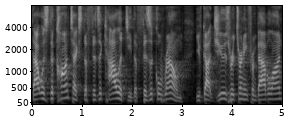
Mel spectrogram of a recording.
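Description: With an animated tone and ordinary pitch variation, a man of fairly high pitch talks at a fairly quick pace in a very clean recording with a silent background. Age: 40s. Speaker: pastor. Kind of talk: sermon.

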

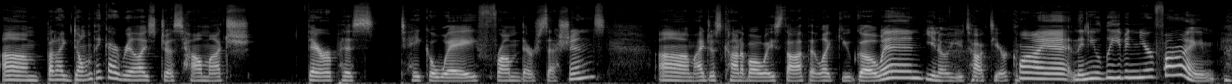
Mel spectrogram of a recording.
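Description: A woman with an American accent has a plain, everyday voice at medium pitch, lively intonation, and a moderate pace. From US South, Knoxville, Tennessee. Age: 20s. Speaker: administrative assistant and social work student. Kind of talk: casual chat. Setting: studio.

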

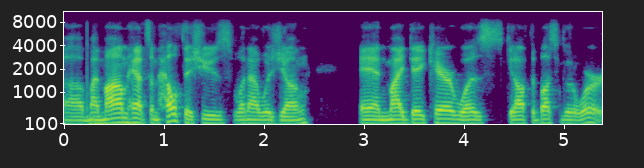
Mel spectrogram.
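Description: At a moderate pace over a quiet background, a man with a plain, everyday voice speaks at medium pitch with fairly even intonation. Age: 40s. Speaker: heating, cooling and plumbing business owner. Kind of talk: casual interview.

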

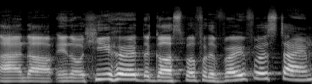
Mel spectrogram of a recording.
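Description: Here a man speaks in an animated tone. His intonation is lively. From Trinidad and Tobago. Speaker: visiting preacher. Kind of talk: sermon.

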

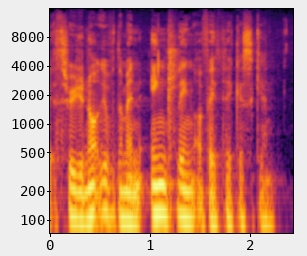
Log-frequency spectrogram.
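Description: On a very clean recording with a silent background, a man speaks in a London accent with monotone, flat intonation. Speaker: poet. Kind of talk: poetry reading; casual talk about the poem.

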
